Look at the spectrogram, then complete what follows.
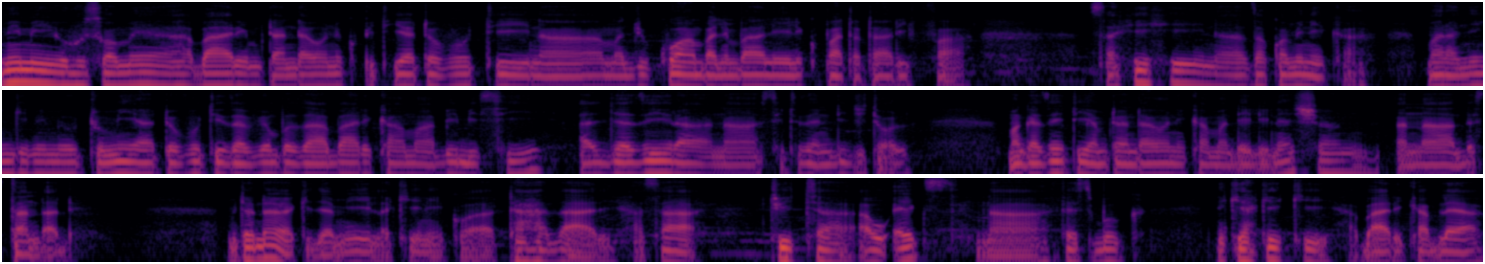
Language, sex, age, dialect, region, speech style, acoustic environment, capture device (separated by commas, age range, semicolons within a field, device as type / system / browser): Swahili, male, 18-24, Kenya - Nairobi Sheng-influenced, Kenya, focused, silence, mobile / Linux / Chrome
